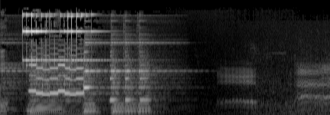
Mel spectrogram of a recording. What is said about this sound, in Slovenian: Ah, kako lepo cingljaš. Pozdravljena, ovčka.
